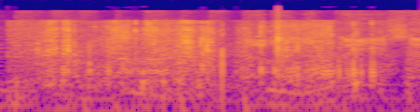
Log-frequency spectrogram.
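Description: Indistinct voices over a dense clatter of short knocks and rustles.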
